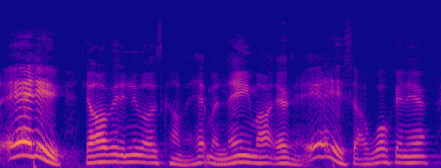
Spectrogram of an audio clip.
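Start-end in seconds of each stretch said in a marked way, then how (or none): 0.0-0.7 high loud call of a name; the stars hollering his name. Retold or imitated. 3.1-3.5 high call of a name; the stars hollering his name. Retold or imitated.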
